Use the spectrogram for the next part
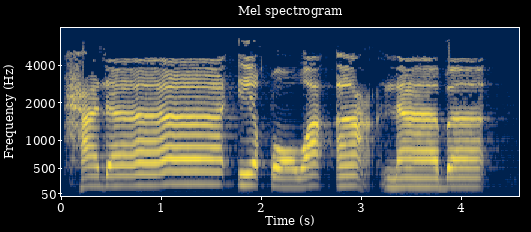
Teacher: Adapun dari segi hukum tajwid, maka di sini qaf dari sifat tafkhim. Maka kalimat ini semuanya muraqqaqah kecuali qaf, maka kita baca dalam keadaan tafkhim.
